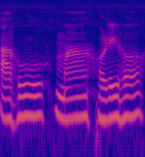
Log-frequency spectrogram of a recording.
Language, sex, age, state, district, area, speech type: Assamese, male, 45-60, Assam, Dhemaji, rural, spontaneous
